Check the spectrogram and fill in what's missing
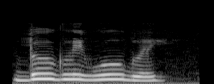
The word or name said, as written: boogily woogily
